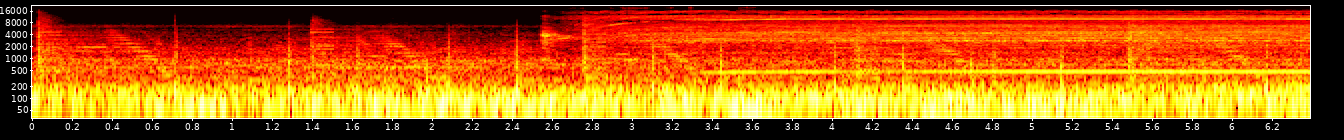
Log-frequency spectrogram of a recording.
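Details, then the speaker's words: Steady high-pitched dental implant drill motor whine starting up and running, with room noise: pilot drilling at the midline of the ridge, sparing buccal and palatal, on a dummy mandible in hands-on training. "So we're going to start with the drilling. You will always take the midline, leaving the buccal and the palatal."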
